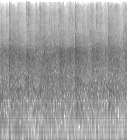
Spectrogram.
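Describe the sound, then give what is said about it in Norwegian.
A crowd applauds steadily, many hands clapping together in a dense, sustained patter without pause, fairly loud and even throughout, for a guest as he walks up. “Ja, han kan få en applaus på vei opp, det syns jeg.”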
